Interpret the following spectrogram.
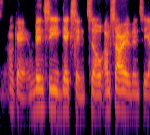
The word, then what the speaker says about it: Evincii: Okay, Evincii Dixon. So I'm sorry, Evincii. I couldn't pronounce it.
